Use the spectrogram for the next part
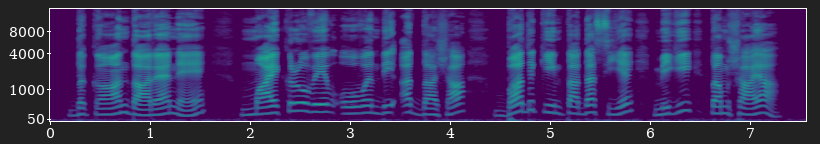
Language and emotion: Dogri, angry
